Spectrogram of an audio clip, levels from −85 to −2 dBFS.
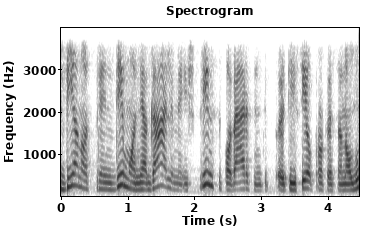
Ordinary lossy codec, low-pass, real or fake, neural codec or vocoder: AAC, 32 kbps; 3.6 kHz; real; none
